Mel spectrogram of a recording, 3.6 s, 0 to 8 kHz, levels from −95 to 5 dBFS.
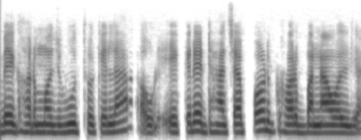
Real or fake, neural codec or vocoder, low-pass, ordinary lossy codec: real; none; none; none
